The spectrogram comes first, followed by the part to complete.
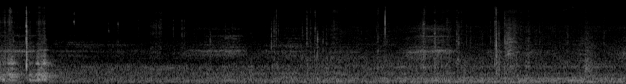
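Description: Faint handling noise: a few light clicks and knocks, a cluster in the first half-second and single ones later, over a low steady background hum.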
